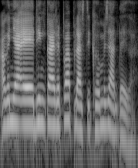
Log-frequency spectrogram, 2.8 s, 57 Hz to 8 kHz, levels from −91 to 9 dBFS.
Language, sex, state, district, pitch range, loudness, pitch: Wancho, female, Arunachal Pradesh, Longding, 175-210 Hz, -19 LUFS, 195 Hz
